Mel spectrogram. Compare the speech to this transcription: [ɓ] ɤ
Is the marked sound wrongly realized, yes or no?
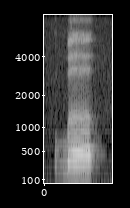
no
